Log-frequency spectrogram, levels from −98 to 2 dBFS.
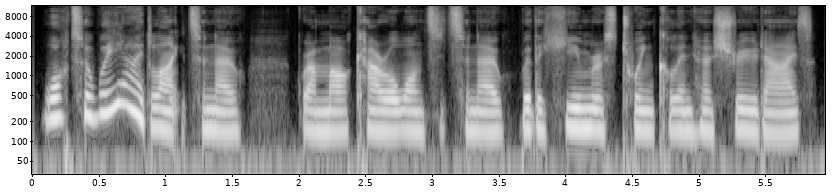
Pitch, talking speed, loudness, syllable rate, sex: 165 Hz, 200 wpm, -16 LUFS, 5.1 syllables/s, female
